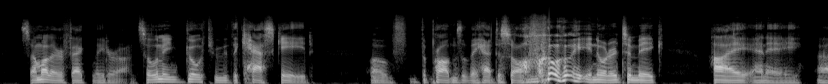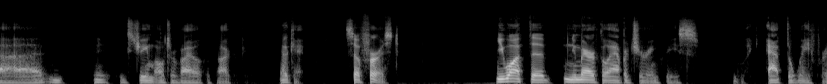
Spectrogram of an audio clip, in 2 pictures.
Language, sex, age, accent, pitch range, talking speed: English, male, 40-59, American, 80-110 Hz, 155 wpm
